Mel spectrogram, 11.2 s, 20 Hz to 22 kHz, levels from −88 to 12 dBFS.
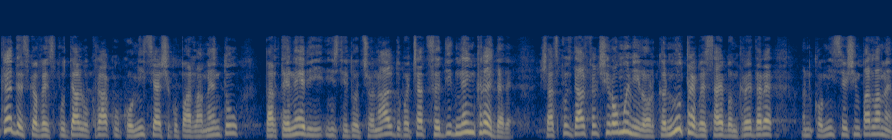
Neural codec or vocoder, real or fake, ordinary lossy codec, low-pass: codec, 16 kHz, 8 kbps, FreqCodec, smaller model; fake; none; none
